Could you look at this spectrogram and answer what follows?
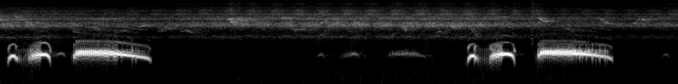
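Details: Cooing spotted dove in Thổ Đồng voice, meant to lure and stimulate other doves: two strong phrases of a brief double note then a long falling coo, with soft distant coos between.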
